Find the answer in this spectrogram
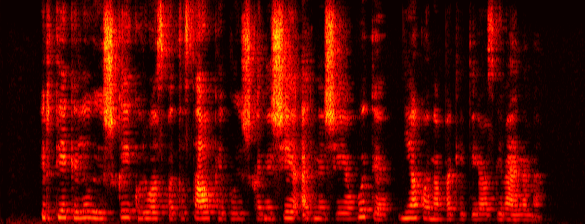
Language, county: Lithuanian, Alytus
